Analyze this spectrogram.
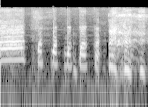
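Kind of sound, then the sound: vocal imitation, voice imitating chicken clucking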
